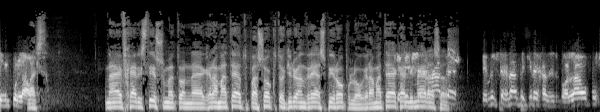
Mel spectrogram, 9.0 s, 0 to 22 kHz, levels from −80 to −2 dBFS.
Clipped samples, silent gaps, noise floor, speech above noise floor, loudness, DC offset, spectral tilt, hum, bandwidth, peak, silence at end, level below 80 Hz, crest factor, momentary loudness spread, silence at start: under 0.1%; none; -55 dBFS; 40 dB; -15 LUFS; under 0.1%; -5 dB/octave; none; 15.5 kHz; -2 dBFS; 0 s; -48 dBFS; 14 dB; 7 LU; 0 s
